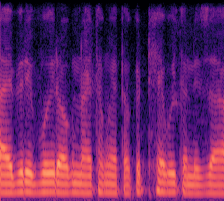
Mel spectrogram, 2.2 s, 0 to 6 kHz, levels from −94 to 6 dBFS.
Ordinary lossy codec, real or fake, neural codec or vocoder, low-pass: Opus, 16 kbps; real; none; 5.4 kHz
